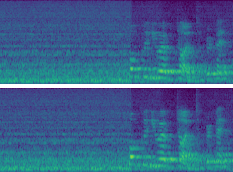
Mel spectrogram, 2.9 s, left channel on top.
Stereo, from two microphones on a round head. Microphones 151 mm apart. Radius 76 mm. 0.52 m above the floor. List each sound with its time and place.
1.6 s a man speaking: 35° right (ahead or behind), 1.0 m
